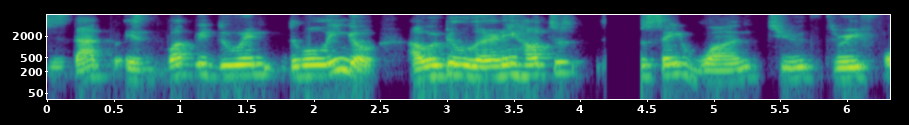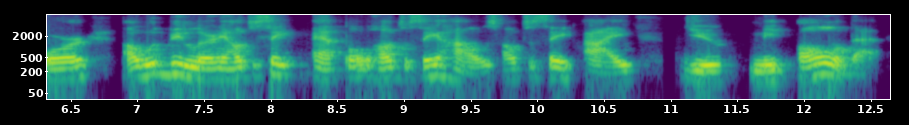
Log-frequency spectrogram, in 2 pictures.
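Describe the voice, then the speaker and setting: A man's voice: medium pitch, darkish tone, low-quality recording. A man whose first language is Portuguese, talking earnestly as a podcast guest, with some non-native phrasing. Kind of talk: casual interview talk.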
